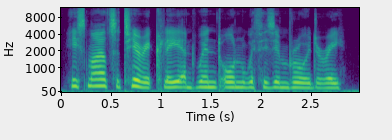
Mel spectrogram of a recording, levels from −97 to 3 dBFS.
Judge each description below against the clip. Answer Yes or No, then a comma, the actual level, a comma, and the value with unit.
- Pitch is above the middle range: Yes, high, 205 Hz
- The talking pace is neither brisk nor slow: Yes, average, 180 wpm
